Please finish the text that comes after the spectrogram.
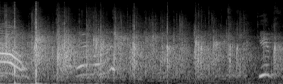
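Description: Audience applause at a keynote event, dense clapping throughout with a few voices and whoops mixed in, fairly loud and steady.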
